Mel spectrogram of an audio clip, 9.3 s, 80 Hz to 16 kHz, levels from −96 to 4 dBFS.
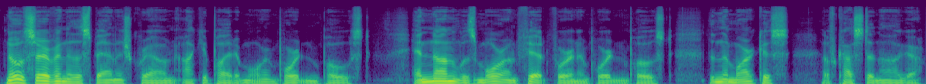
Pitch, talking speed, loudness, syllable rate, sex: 90 Hz, 160 wpm, -20 LUFS, 4.8 syllables/s, male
